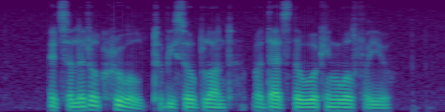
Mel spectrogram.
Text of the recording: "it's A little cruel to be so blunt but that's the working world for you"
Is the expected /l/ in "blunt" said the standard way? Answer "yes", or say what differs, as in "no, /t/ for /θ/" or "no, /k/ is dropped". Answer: yes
